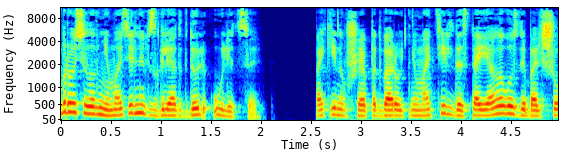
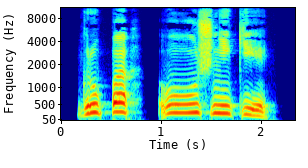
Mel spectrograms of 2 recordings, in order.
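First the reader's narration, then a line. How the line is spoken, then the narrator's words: Disapproving mutter. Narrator (Russian): неодобрительно буркнул Олова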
